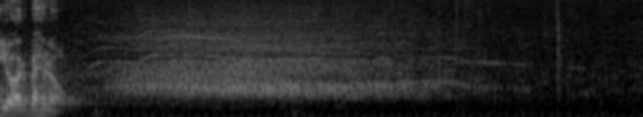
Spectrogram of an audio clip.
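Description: A large crowd cheers loudly outdoors, then fades.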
